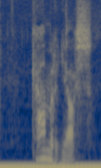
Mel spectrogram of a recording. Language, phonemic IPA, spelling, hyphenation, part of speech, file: Dutch, /ˈkaː.mərˌjɑs/, kamerjas, ka‧mer‧jas, noun, Nl-kamerjas.ogg
- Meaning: dressing gown, bathrobe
